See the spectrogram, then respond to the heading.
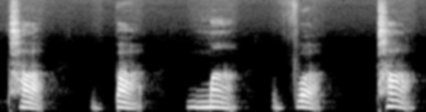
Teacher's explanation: दोनों lips close हुए, एकदम से रिलीज हो गए, एकदम से दूर हो गए एक दूसरे से. तो जो साउंड प्रोड्यूस हुई उसको बाइलेबियल साउंड कहते हैं.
